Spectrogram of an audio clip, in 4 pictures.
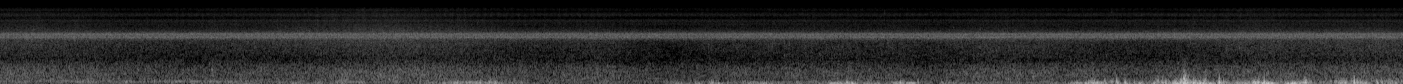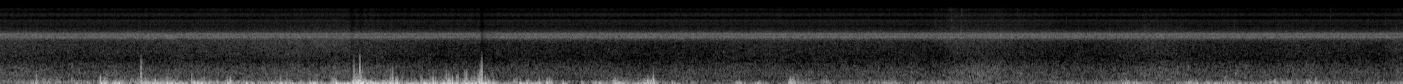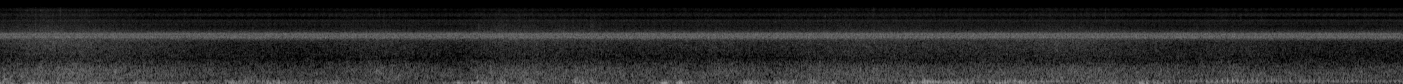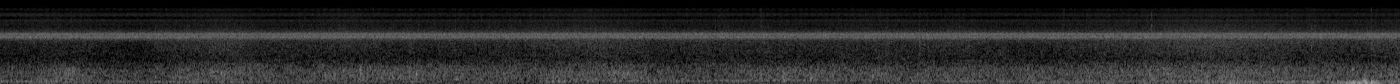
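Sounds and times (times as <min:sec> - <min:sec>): steady high-pitched hiss: 0:00.0 - 0:56.0
wind buffeting microphone: 0:10.7 - 0:23.7
waves washing on stony shore: 0:20.8 - 0:56.0.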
